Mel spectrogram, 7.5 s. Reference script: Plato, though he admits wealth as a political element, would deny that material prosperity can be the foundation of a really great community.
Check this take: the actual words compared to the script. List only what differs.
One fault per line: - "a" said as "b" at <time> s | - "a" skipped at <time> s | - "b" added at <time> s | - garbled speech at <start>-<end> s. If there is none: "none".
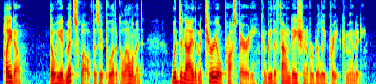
none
